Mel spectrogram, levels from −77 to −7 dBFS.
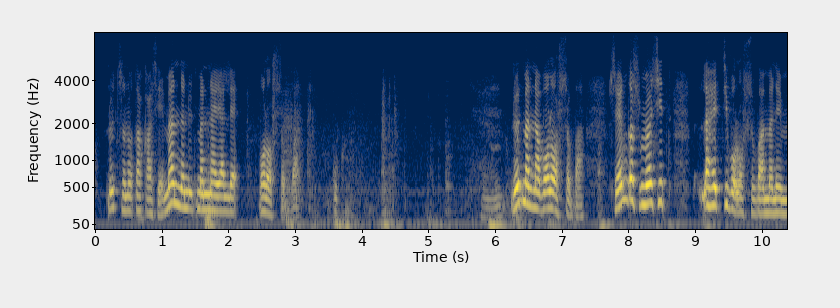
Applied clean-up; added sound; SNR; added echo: none; none; none; none.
